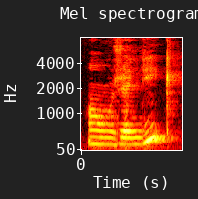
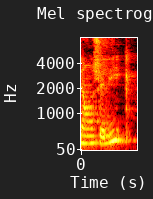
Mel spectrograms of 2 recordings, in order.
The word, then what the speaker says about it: Angélique: In Angélique, we have got a QUE, and that QUE is said like a K sound.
